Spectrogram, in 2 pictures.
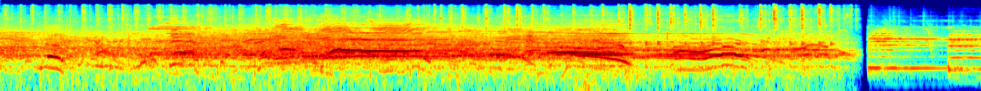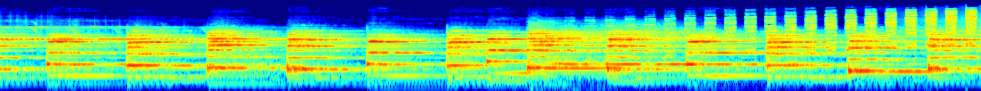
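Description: A football crowd and sideline cheering and yelling for about eight and a half seconds, then an abrupt cut to electronic music: a synth line stepping from note to note in a steady pulse.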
